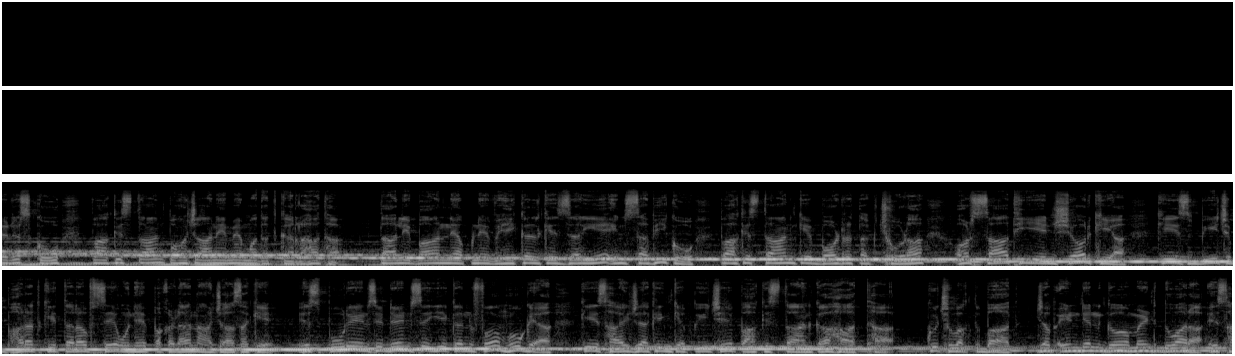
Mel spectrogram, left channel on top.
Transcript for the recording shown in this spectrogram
को पाकिस्तान पहुंचाने में मदद कर रहा था। तालिबान ने अपने व्हीकल के जरिए इन सभी को पाकिस्तान के बॉर्डर तक छोड़ा और साथ ही ये इंश्योर किया कि इस बीच भारत की तरफ से उन्हें पकड़ा ना जा सके। इस पूरे इंसिडेंट से ये कंफर्म हो गया कि इस हाईजैकिंग के पीछे पाकिस्तान का हाथ था। कुछ वक्त बाद जब इंडियन गवर्नमेंट द्वारा इस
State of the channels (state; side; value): silent; left; digital silence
